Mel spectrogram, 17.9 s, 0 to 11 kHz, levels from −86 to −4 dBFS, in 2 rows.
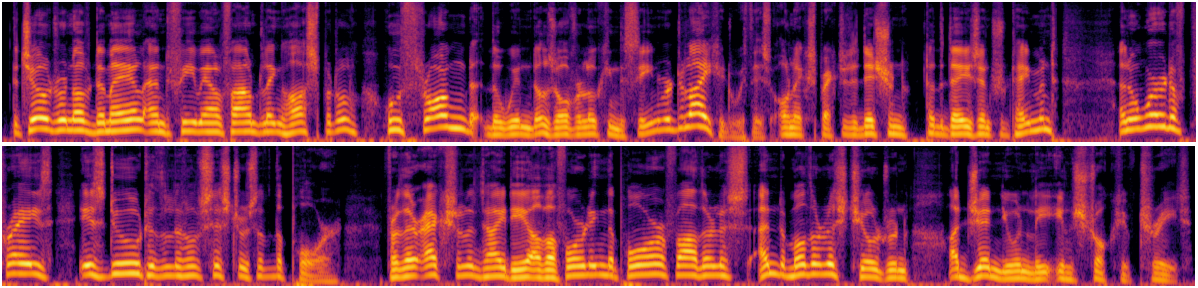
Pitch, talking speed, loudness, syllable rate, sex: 155 Hz, 190 wpm, -18 LUFS, 6.2 syllables/s, male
